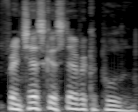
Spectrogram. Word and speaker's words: Francesca Stavrakopoulou: Francesca Stavrakopoulou.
